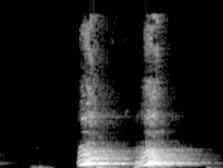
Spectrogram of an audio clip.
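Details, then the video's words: Young Labrador Retriever puppy with two short barks run close together, the second trailing into a drawn-out, slightly whining tail. "labrador puppy | labrador barking"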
